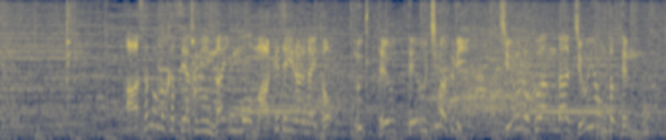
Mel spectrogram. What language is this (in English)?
Japanese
